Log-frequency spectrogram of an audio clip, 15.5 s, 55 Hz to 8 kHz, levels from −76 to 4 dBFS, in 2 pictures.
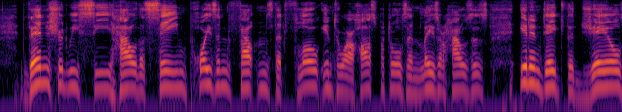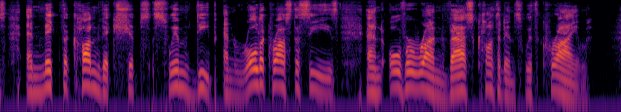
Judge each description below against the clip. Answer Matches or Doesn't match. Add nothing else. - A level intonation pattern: Doesn't match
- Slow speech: Doesn't match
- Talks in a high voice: Doesn't match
